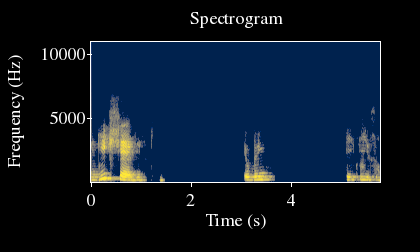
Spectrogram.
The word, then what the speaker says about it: Gischewski: Bom, a pronúncia do meu nome correto, mas que todo mundo dá uma escorregadinha por ser um nome complicado, é Guichevski. Eu brinco. Isso, Guichevski.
